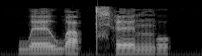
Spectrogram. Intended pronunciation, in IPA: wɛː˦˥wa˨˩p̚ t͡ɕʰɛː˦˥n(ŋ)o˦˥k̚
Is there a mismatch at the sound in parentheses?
no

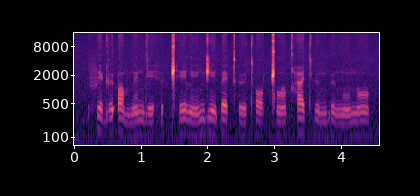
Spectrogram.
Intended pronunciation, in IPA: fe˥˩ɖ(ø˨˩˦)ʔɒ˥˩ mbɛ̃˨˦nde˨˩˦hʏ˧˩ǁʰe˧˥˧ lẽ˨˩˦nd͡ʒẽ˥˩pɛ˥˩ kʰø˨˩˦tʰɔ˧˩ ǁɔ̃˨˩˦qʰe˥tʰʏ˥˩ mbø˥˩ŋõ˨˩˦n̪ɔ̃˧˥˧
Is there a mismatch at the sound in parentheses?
yes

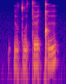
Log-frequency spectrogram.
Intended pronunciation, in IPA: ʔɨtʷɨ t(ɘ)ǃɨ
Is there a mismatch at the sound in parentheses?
no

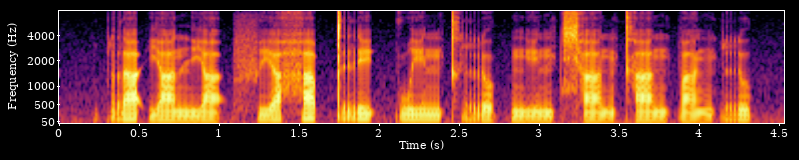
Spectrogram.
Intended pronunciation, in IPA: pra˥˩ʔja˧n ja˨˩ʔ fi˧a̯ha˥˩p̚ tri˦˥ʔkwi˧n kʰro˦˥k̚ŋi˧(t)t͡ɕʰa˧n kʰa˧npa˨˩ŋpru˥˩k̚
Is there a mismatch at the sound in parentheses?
yes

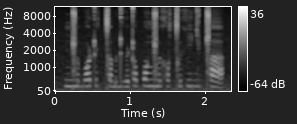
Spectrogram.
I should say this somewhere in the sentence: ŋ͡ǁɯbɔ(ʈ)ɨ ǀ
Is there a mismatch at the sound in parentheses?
no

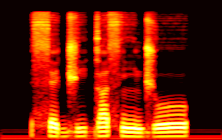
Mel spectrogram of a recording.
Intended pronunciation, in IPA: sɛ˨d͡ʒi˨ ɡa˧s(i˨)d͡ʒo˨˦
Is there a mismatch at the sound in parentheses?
yes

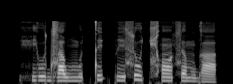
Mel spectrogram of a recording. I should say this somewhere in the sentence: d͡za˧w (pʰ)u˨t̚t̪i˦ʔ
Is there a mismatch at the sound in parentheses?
yes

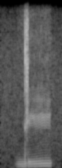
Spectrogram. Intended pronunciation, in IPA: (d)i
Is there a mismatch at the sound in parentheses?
no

